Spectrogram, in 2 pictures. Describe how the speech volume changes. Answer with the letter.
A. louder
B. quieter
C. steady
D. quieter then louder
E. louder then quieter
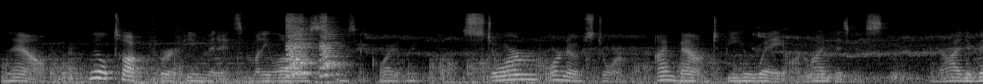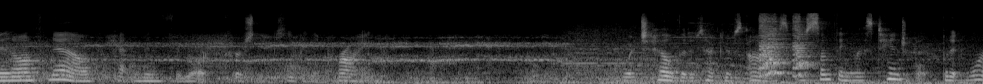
C.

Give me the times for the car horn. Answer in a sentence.
The car horn can be heard from 1.3 to 3.3 s and from 16.1 to 17.9 s.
